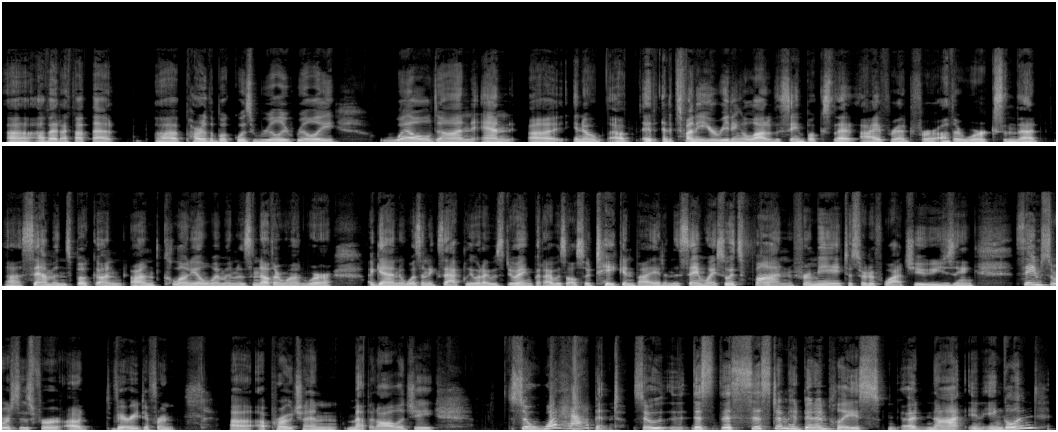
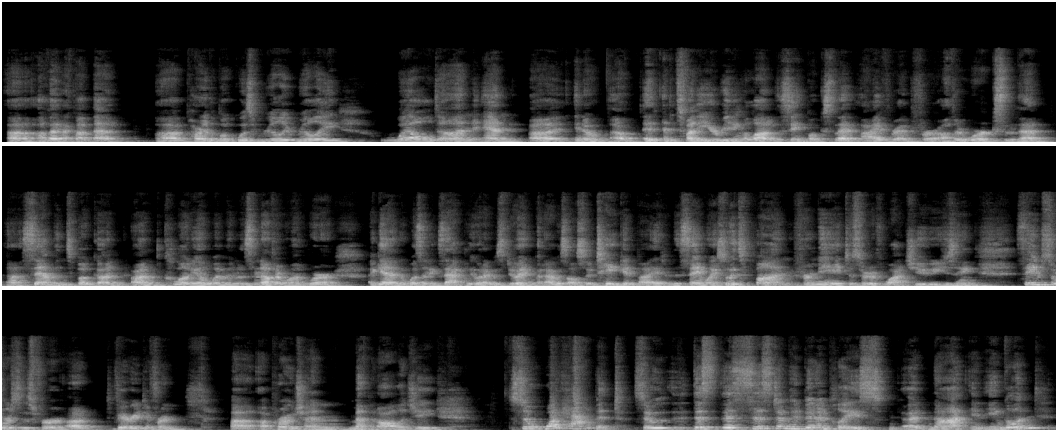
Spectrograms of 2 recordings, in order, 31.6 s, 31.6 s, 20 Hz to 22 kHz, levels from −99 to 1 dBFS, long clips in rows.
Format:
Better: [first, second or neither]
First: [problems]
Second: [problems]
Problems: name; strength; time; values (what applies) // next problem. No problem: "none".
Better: first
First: none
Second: off-mic speech; far // room echo; slight; dies away in 0.4 s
